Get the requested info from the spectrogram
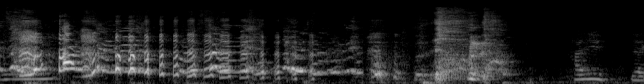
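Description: Several people shouting and laughing excitedly, with no clear words, followed about four seconds in by a short, harsh, noisy burst of voice.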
